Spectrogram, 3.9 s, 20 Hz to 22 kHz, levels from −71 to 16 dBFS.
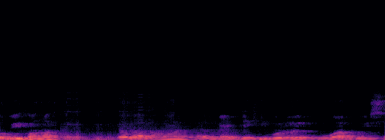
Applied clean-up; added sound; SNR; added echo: neural separator model SepFormer DNS4.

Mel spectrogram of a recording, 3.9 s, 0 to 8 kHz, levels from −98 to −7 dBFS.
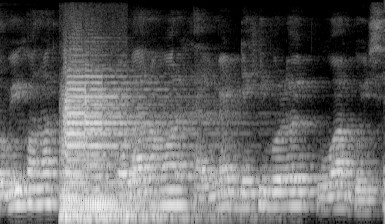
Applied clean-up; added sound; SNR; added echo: none; Guitar; -2 dB; reverberation time 0.7 s.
